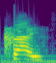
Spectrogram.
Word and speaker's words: Psy: Sai.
